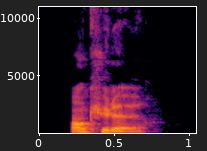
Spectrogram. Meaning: 1. buggerer, sodomizer (one who performs anal sex) 2. top (man with a preference for penetrating during homosexual intercourse) 3. cunt, dickhead, asshole, arsehole
- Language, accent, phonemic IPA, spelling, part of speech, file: French, France, /ɑ̃.ky.lœʁ/, enculeur, noun, LL-Q150 (fra)-enculeur.wav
